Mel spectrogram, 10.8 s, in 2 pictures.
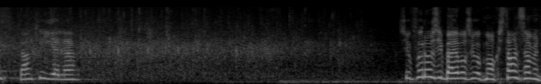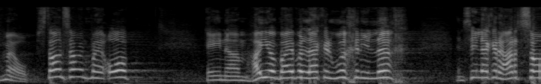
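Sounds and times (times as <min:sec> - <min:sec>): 
speech: 0:00.0 - 0:01.0, 0:04.0 - 0:10.8
audience applauding the band: 0:00.0 - 0:04.0.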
